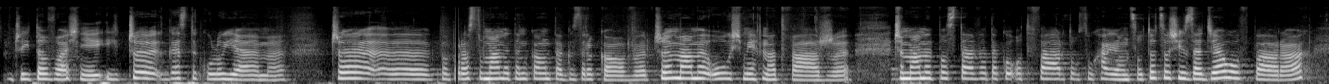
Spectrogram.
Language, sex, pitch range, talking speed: Polish, female, 230-280 Hz, 140 wpm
